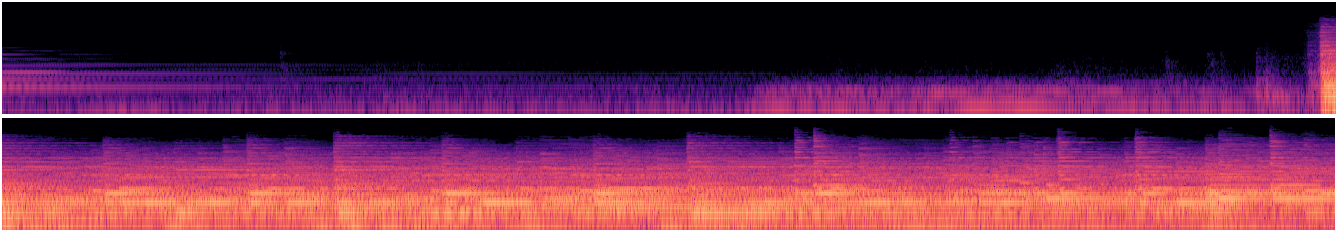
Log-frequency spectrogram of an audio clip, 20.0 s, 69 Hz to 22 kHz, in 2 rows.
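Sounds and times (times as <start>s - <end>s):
solo piano classical piece: 9.9s - 20.0s.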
